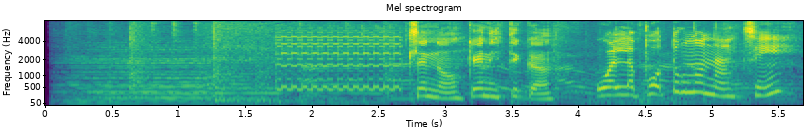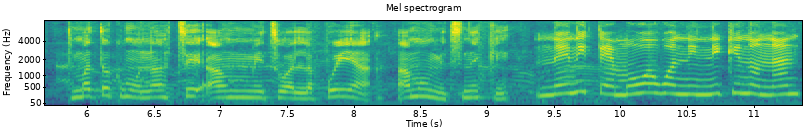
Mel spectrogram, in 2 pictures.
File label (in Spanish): Lengua Nahuatl; FI Orizaba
